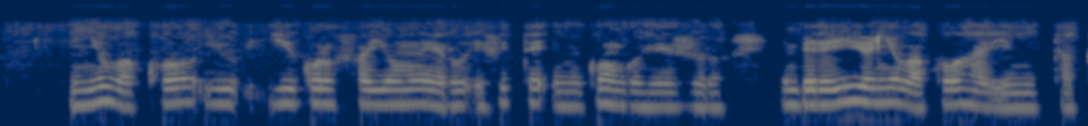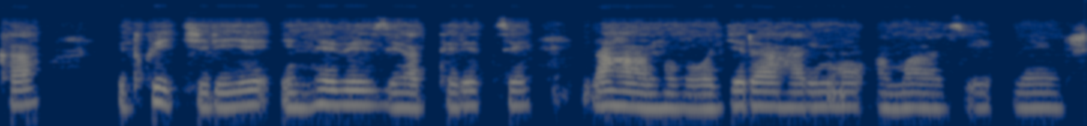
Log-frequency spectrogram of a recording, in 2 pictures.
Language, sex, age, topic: Kinyarwanda, female, 18-24, finance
